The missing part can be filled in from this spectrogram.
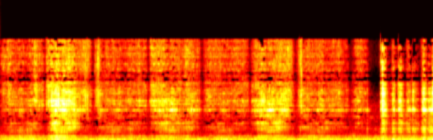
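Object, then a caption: Stack of metal coins. A long stack of gold-coloured metal coins is held lengthwise in both hands while fingers and nails rub and file along the reeded edges. The result is a soft, bright, raspy scratching that swells and fades in waves, with a few sharp, high clinks of the coins near the end.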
